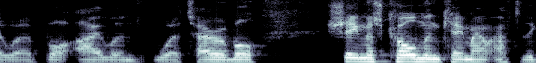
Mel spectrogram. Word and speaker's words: Seamus: How do you pronounce it? Seamus.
